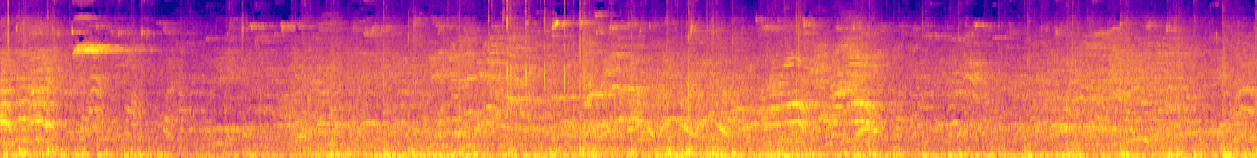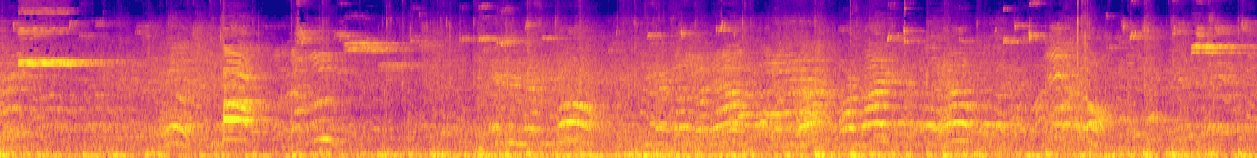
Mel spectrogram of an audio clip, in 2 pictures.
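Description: Basketball game in a large, echoing gym: a basketball bouncing on a hardwood floor amid overlapping background voices from players and spectators, with a few short high squeaks and one louder sharp knock about two-thirds of the way through.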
